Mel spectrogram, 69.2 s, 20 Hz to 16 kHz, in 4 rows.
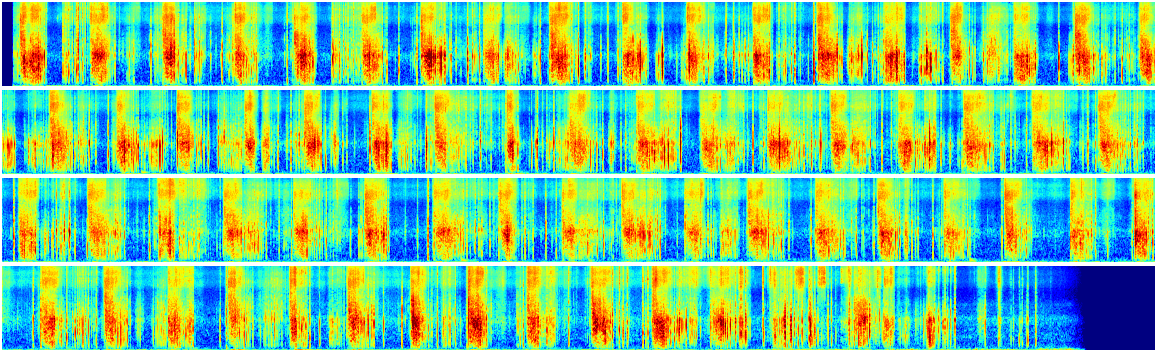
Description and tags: Askeleet lumessa, tie, kävely / A man walking slowly on a snow covered road, snow crunching beneath the feet in the cold
Mies kävelee hitaasti lumisella tiellä, lumi narskuu.
Paikka/Place: Suomi / Finland / Vihti, Jokikunta
Aika/Date: 14.02.1991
